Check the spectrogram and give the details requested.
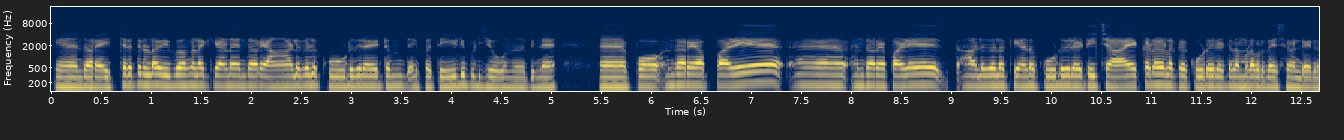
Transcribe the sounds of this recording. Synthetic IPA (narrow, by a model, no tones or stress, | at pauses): end̪aːʋɐrejɐit̪ːɐɾɐt̪ːiluɭːɐʋibʱɐʋɐŋːɐɭo̞k̬ːejaːɳɨend̪aːʋɐrejaːɭuɣɐɭkuːɽuðɐlaːjiʈːumipːoːt̪eːɽip̬ːiɽit͡ɕːpo̞ːɣunːɐðɨpinːe̞ | pːoːend̪aːɐrɐjapɐɻɐjɐ | end̪aːʋɐrejapɐɻɐjɐaːɭuɣɐɭo̞kːe̞jaːɳɨkuːɽuðɐlaːjiʈ̬ːiːt͡ɕaːjɐkːɐɽɐɣɐɭo̞k̬ːe̞kuːɽuðɐlaːjiʈːɨnɐmːuɽeprɐd̪e̞ːɕɐɐkɐɳɖaːjiɾu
